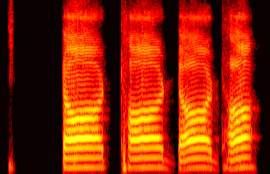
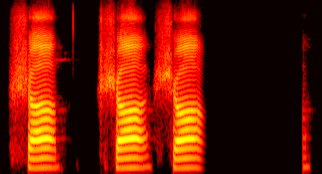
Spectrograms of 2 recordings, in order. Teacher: मूर्धा कहते हैं जो तालु से भी ऊपर वाला भाग हो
